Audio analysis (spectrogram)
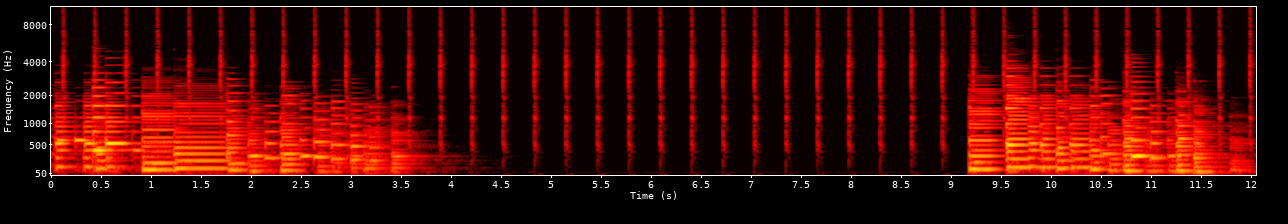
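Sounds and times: digital piano notes: 0.0 - 3.6, 9.2 - 12.0
metronome clicking: 0.0 - 4.3, 8.6 - 12.0.

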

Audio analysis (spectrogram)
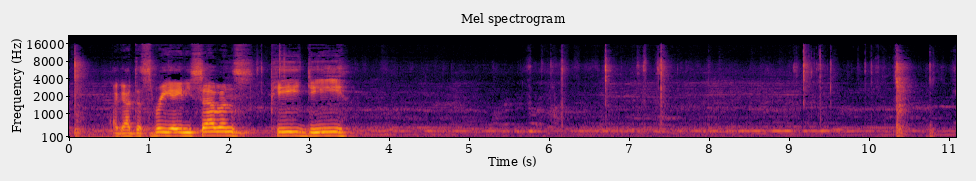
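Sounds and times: steady faint hum: 0.0 - 11.0.

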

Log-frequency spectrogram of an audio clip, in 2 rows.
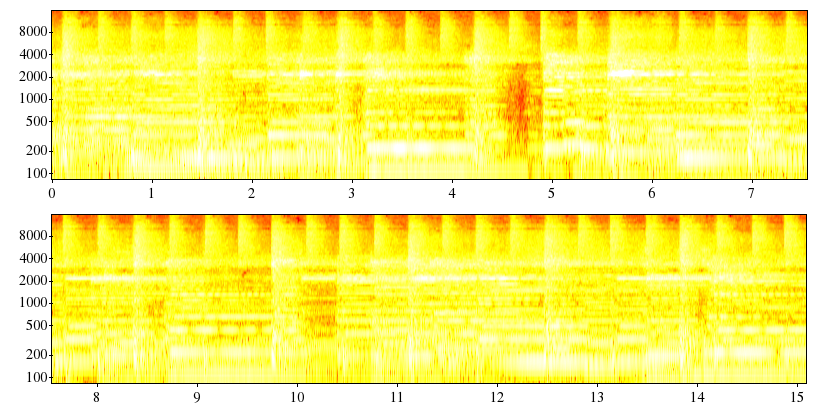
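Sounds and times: bass guitar: 0.0 - 15.0
distorted electric guitars: 0.0 - 15.0
steady drum beat: 0.0 - 15.0.

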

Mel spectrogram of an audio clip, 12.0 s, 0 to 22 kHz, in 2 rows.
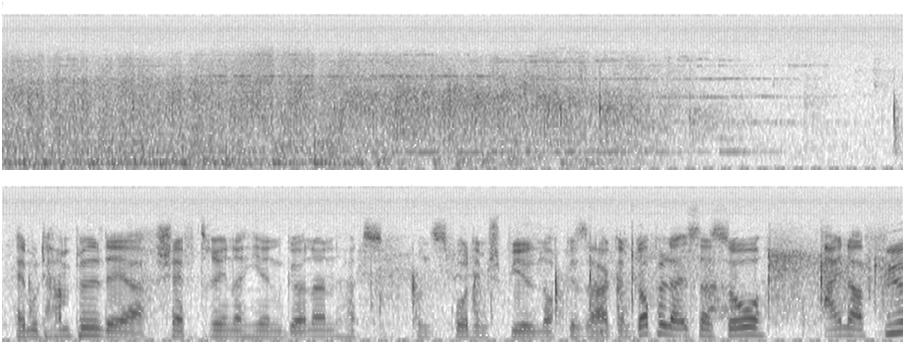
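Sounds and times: crowd cheering: 0.0 - 5.5.

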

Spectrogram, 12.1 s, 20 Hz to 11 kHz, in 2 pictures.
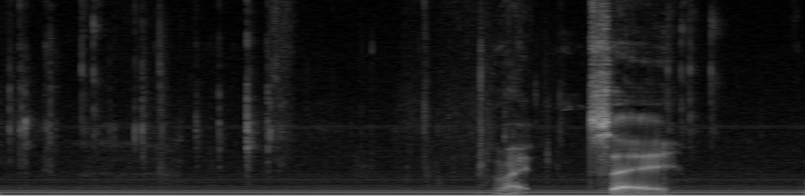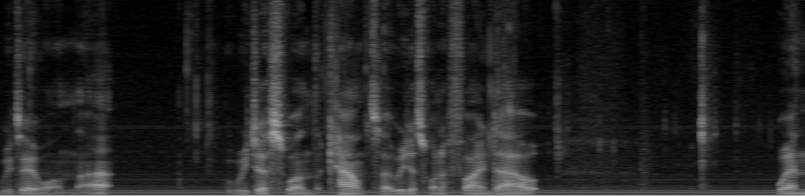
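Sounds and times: low electrical hum: 0.0 - 12.0
keyboard and mouse clicks: 7.4 - 7.7.

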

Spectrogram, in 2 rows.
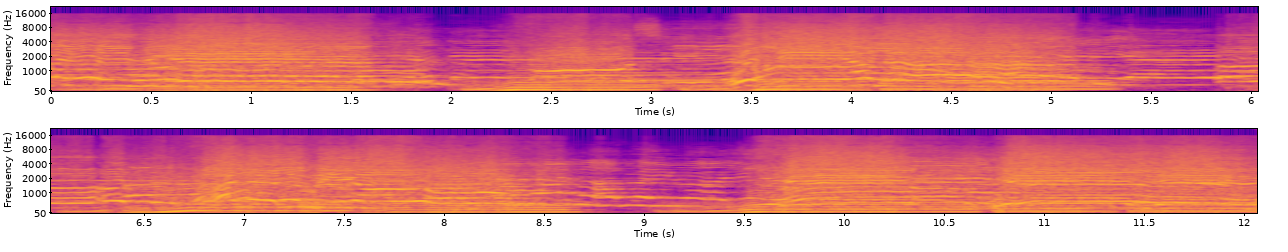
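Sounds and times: keyboard notes: 0.0 - 5.4, 6.1 - 8.8, 9.4 - 12.0
bass notes: 0.0 - 12.0
gospel singing voice: 0.0 - 12.0.

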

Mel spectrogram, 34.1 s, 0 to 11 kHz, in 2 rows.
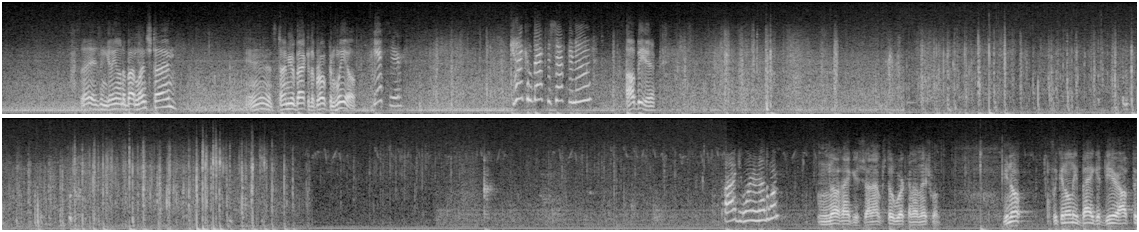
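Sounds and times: horse hoofbeats on dirt: 3.1 - 29.2.

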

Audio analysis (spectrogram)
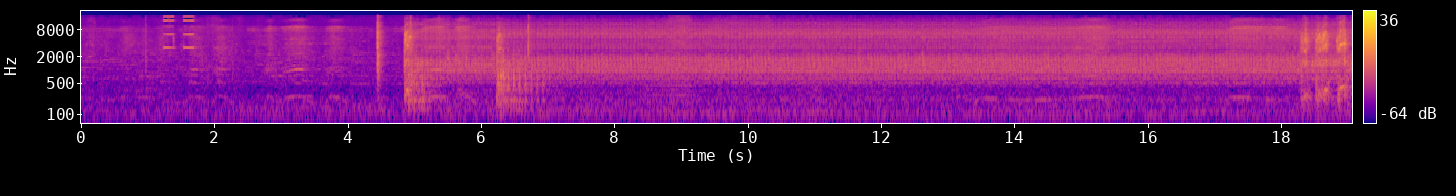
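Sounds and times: sharp click: 4.4 - 5.0
small model engine running: 4.8 - 19.0.

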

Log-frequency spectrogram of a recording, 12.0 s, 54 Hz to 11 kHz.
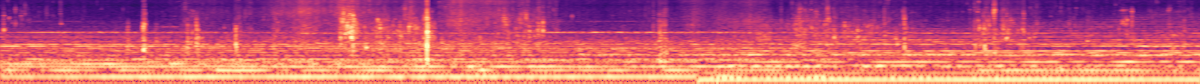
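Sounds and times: background music: 0.0 - 12.0
water splashing: 0.0 - 12.0.

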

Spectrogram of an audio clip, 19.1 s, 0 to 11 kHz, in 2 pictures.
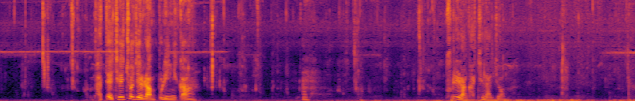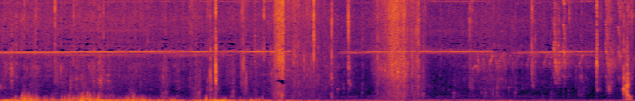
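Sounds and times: footsteps through dry leaves: 13.6 - 14.5, 15.1 - 15.9.

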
